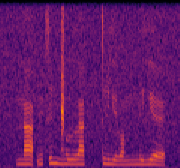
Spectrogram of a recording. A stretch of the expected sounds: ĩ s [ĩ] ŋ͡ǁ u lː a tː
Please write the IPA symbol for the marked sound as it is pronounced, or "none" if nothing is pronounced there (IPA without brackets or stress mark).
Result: i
